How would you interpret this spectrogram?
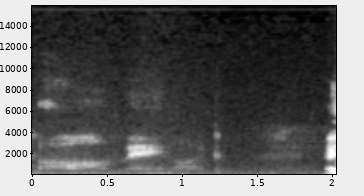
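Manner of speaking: barely audible whisper; hushed disbelief. Retold or imitated. Soldier recalling news of his friend's death, hushed disbelief. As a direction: breathe it out, almost without voice.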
